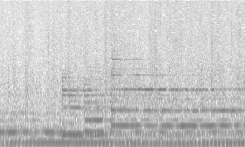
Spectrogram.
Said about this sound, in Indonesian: Di perjalanan kami cukup santai mengendari laju motor sambil ngobrol ngalir ngidul sampai akhirnya hujan pun turun cukup deras.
